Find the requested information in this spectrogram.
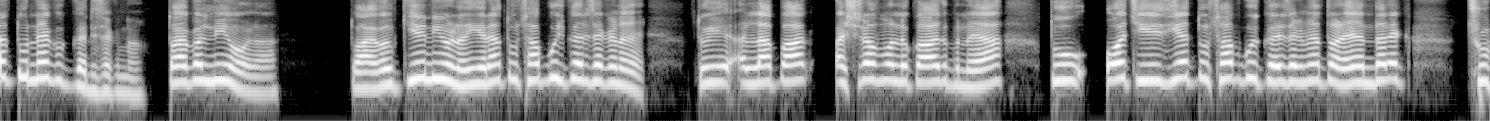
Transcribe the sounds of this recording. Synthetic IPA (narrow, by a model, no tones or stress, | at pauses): t̪uːnɛ̃ːk̬ʊt͡ʃk̬əɾiːs̬əknaːt̪ʊaːaːk̬oːlnĩːɦoːnaː | t̪ʊaːkoːlkĩːnĩːɦoːnaːĩːɾaːt̪̬uːsəb̚kʊt͡ʃʰk̬əɾiːs̬əknaːɛː | t̪ʊiːʔəlːaːpaːk | əʃɾəfməlʊːkaːt̪bənaːjaː | t̪uːoːt͡ʃiːzɛ̃ːt̪̬uːsəb̚kʊt͡ʃʰk̬əɾiːs̬əknaːɛːt̪ʊaːɽeːə̃nd̪əɾɪk | t͡ʃʰʊ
